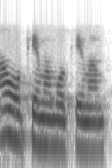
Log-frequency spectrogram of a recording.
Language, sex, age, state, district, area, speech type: Tamil, female, 30-45, Tamil Nadu, Perambalur, rural, conversation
